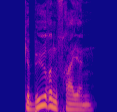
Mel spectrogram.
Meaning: inflection of gebührenfrei: 1. strong genitive masculine/neuter singular 2. weak/mixed genitive/dative all-gender singular 3. strong/weak/mixed accusative masculine singular 4. strong dative plural
- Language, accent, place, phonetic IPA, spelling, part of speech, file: German, Germany, Berlin, [ɡəˈbyːʁənˌfʁaɪ̯ən], gebührenfreien, adjective, De-gebührenfreien.ogg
